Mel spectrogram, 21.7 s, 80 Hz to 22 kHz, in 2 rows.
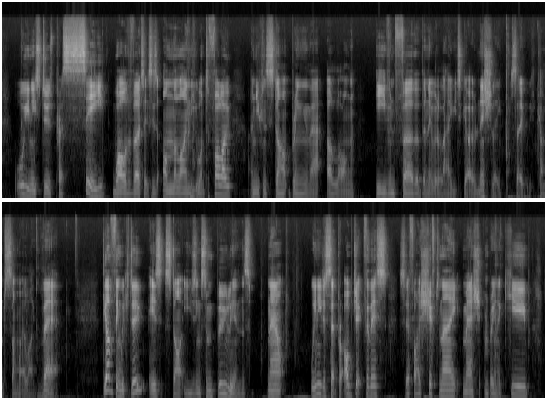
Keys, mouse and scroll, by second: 3.7 c, 10.0 click, 10.4 scroll down 1, 10.6 middle click, 11.5 click, 11.8-12.1 scroll down 1, 12.1 middle click, 15.4 Tab, 16.3 shift+middle click, 17.0-17.4 scroll down 1, 17.4 middle click, 19.4 shift+a, 20.7 click.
